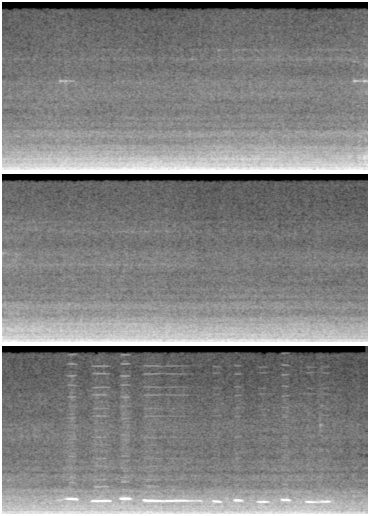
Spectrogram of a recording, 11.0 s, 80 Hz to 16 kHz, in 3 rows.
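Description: Suzuki SV650S's V-twin engine running at a steady cruising speed with wind rush. About eight seconds in, a run of short whistled notes comes in loud over it.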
